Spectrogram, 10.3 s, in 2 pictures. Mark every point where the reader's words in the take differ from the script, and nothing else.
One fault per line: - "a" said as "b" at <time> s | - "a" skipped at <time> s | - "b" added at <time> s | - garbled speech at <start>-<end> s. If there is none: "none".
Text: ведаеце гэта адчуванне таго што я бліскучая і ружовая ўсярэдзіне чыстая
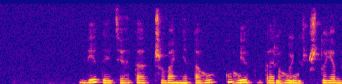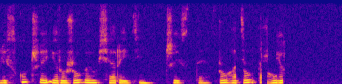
- garbled speech at 3.4-4.6 s
- garbled speech at 8.3-9.4 s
